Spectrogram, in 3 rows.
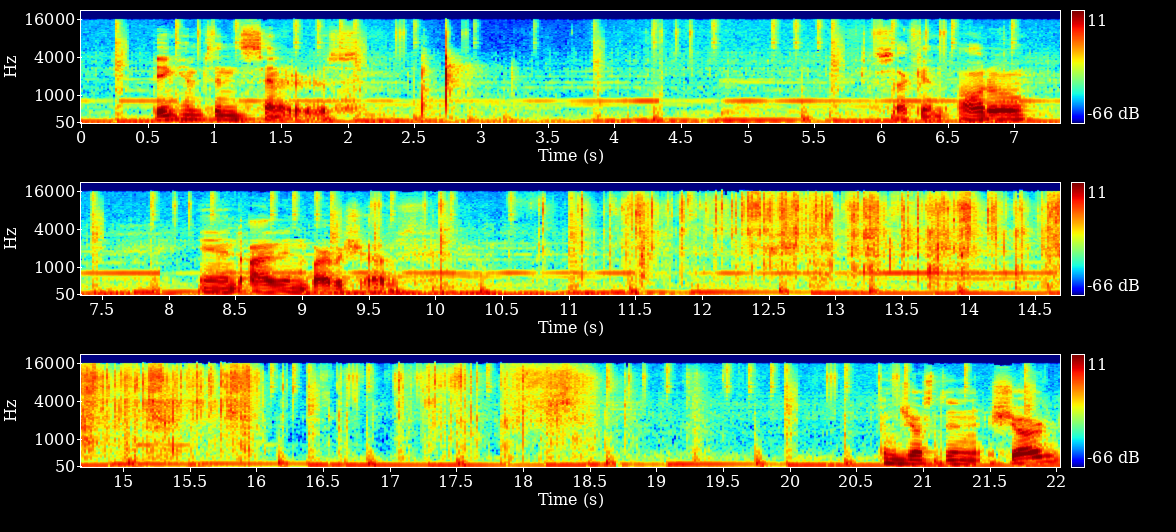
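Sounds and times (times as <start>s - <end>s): background music with bass line: 0.0s - 22.0s
trading card pack crinkling: 9.9s - 18.8s.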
